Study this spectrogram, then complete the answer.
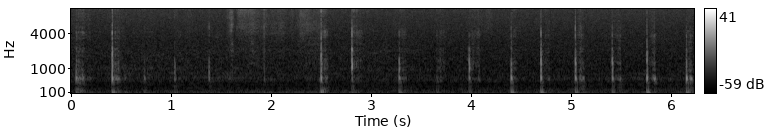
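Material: Cardboard.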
